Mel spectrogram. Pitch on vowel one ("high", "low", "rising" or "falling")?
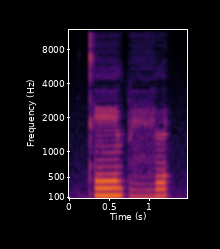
high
